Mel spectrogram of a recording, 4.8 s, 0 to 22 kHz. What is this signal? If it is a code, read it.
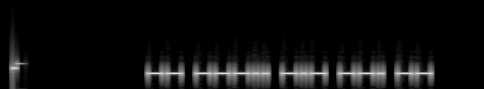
Morse code, heard as a keyed tone, about 25 wpm, 700 Hz. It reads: M8KGM
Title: Code Groups - 5 Letter:Numbers - 25wpm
